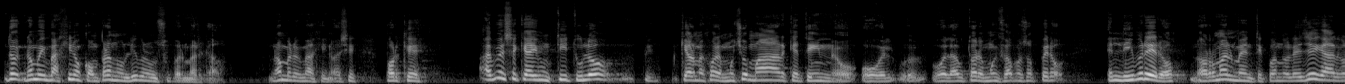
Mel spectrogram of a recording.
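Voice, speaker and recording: A man's voice: high voice, lively intonation, a little fast, gravelly, a little mellow. A man hosting a radio interview, talking in a reflective, conversational way. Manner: conversational, reflective, uses sayings. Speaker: host.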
